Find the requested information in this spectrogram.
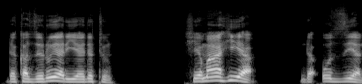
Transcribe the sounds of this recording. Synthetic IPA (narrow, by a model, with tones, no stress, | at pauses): da˨kɐ˨zʊ˨ɾʊ˦jɐ˨rjeː˨dʊ˦tʊ˨ŋ | ʃeː˨maː˦ɦɪ˦ja˨ | da˨ʔʊ˦zːɪ˦jɐ˨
